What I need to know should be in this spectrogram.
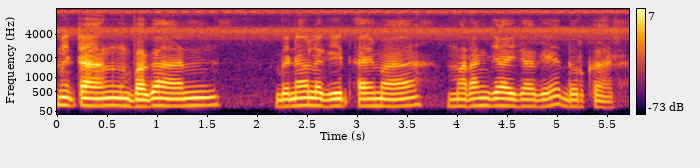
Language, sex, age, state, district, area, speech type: Santali, male, 18-30, West Bengal, Bankura, rural, spontaneous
